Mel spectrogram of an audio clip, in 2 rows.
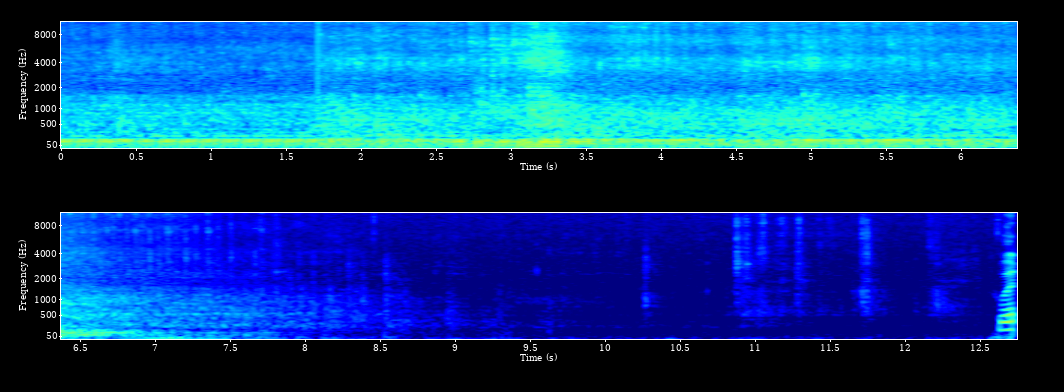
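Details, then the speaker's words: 1957 Ford Workmaster 601 (series 641) tractor, Marvel-Schebler TSX 765 carb, cold at about 24°F on choke: uneven stumbling idle with a periodic missing pulse, then fades and stalls as fuel is shut off; carb suspected. "you hear that kind of a Miss pulse and that's just at an idle"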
